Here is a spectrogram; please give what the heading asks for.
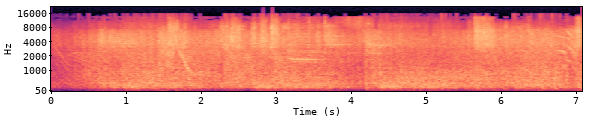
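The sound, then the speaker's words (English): Police officers fire on a house, riddling it with bullets and buckshot. A loud, continuous barrage roars almost without letup, dipping briefly twice before surging again and holding to the end. “Open fire! The officers riddle the house with bullets.”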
